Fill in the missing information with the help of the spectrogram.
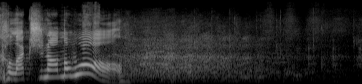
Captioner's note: laughter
